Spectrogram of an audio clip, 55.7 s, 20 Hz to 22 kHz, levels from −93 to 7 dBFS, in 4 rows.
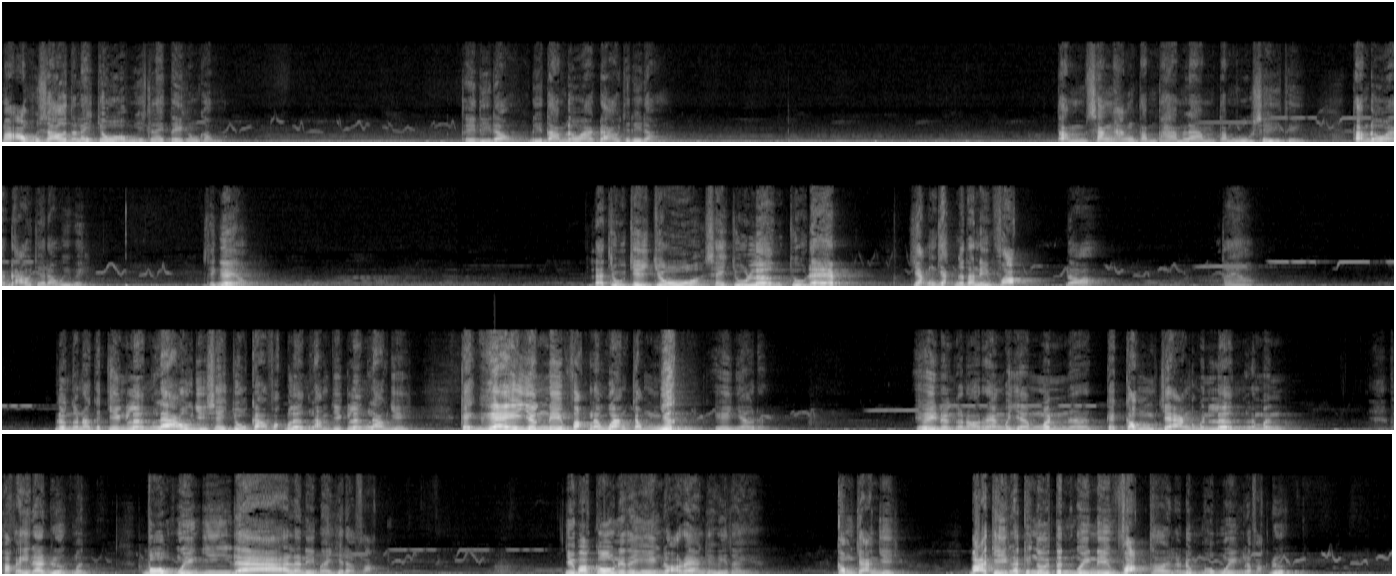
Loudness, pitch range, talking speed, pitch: -20 LUFS, 140-190 Hz, 170 wpm, 170 Hz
